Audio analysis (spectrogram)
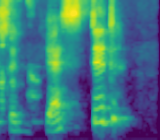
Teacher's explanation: It comes after a T, so it's pronounced as a separate syllable, as ED.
